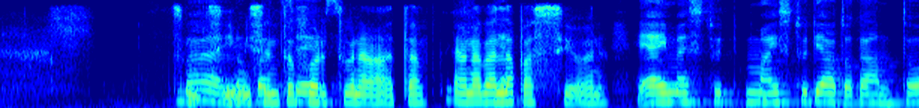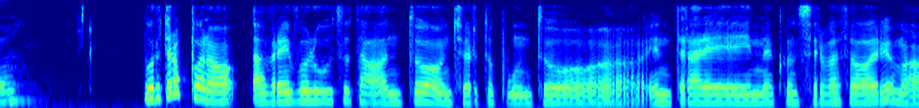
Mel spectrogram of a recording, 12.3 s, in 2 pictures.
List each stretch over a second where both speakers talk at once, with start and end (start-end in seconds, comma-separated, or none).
1.2-2.4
